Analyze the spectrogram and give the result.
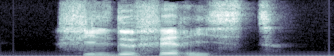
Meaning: tightrope walker (high wire artist)
- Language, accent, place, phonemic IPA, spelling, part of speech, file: French, France, Lyon, /fil.də.fe.ʁist/, fil-de-fériste, noun, LL-Q150 (fra)-fil-de-fériste.wav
